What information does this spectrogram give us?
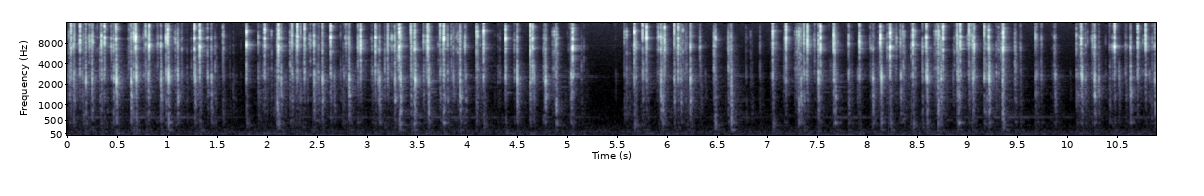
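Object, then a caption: Plastic mechanical keyboard with round keycaps. Fingertips and long nails type on a pink backlit plastic mechanical keyboard with round, typewriter-style plastic keycaps. They produce a steady stream of bright, crisp clicks with very short decay, broken by brief pauses near 1.7, 5.5 and 10 seconds.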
